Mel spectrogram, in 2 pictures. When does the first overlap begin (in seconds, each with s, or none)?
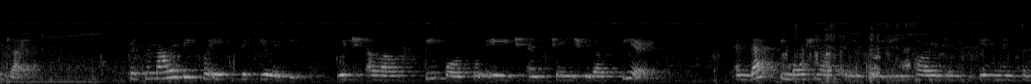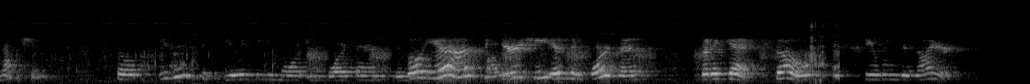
14.4 s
